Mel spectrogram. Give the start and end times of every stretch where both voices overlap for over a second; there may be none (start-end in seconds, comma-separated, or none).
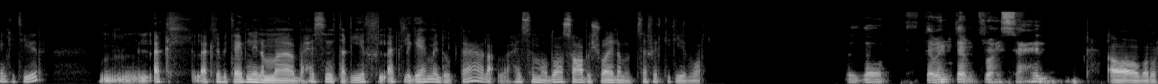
none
